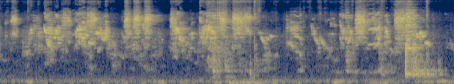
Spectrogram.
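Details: High, rapid chirping from finches while playing, chattering bursts rising and falling in loudness, with a few quick squeaky notes among them.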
